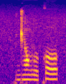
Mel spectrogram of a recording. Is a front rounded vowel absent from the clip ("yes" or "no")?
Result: yes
